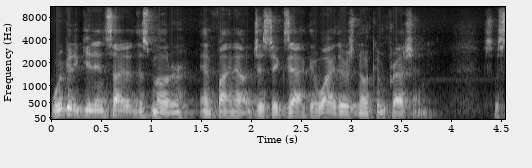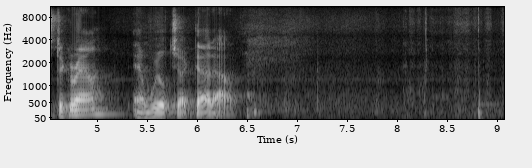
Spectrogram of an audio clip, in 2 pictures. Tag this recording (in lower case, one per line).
speech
